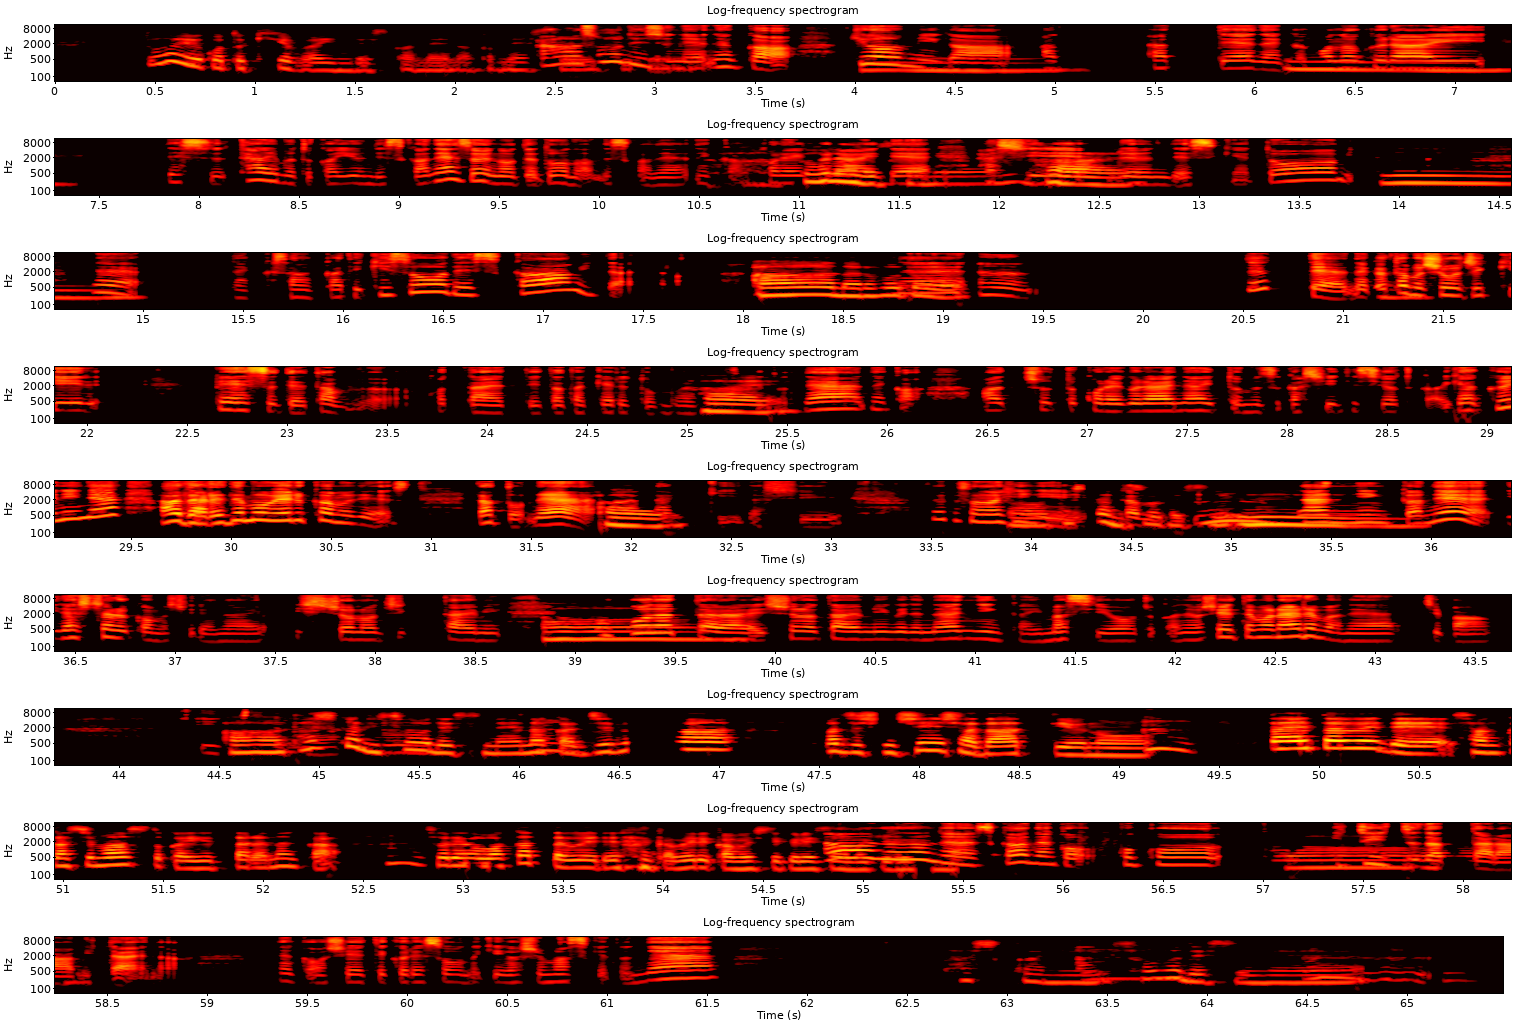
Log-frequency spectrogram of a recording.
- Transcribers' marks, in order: other background noise; laughing while speaking: "なんか"; tapping; other noise
- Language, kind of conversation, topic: Japanese, advice, 一歩踏み出すのが怖いとき、どうすれば始められますか？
